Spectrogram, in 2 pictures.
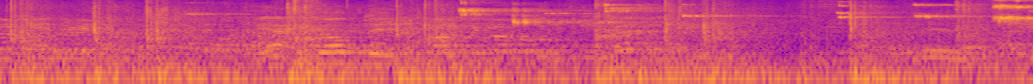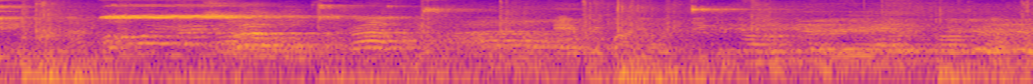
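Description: Sneakers squeak sharply on a wooden floor in a large echoing gym.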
